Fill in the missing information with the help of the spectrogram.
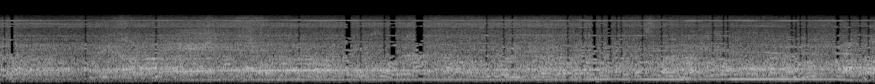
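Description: Electric motors and propellers in the swivelling gondolas of a model blimp whirring steadily. Their hum rises a little in pitch about six seconds in and drops back near the end as the throttle changes.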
